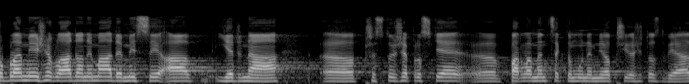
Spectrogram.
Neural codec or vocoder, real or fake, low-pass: none; real; 9.9 kHz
